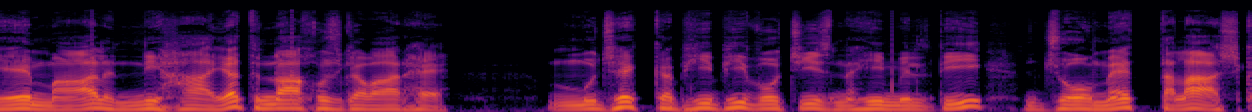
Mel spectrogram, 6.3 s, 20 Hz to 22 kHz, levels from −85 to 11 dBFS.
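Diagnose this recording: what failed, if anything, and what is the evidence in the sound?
The fault sits in the driver or buffer stage: periodic USB or driver dropouts. Short ticks interrupt the speech once per second, from 0.47 s to 5.48 s. Each is a gap of about a millisecond, filled with silence. The spacing is exactly 1.0 s, so the timing is mechanical. Something on the host stalls the USB bus or the audio driver on a fixed schedule. The stream briefly starves and the hole clicks against the signal.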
